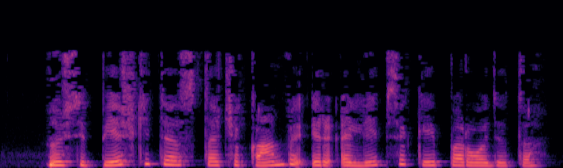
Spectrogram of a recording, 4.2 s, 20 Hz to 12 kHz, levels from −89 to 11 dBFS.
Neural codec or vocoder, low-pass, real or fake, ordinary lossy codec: none; 10.8 kHz; real; MP3, 32 kbps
